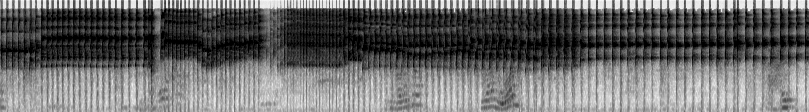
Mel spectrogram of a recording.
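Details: A lovebird in song training pours out a loud, shrill, unbroken chatter of rapid high notes, the loud 'ngekek' call.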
